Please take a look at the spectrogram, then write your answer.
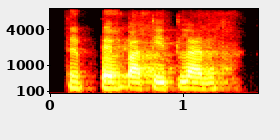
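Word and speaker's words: Tepatitlán: Tepatitlan. – Tepatitlan.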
